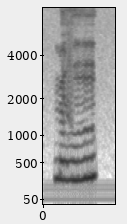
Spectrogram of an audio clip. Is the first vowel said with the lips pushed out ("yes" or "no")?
yes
